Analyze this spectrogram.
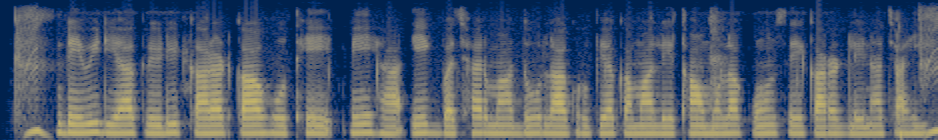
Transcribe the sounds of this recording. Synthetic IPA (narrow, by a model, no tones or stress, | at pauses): ɖeːʋɪɖjakɾeːɖɪʈkaːɾəʈkaɦot̪ʰeːmẽːɦaeːk̚bət͡ʃʰəɾmãd̪oːlaːkʰɾʊpɪjakɐmaleːt̪ʰaõmoːlakɔːnsekaːɾəʈleːnat͡ʃaːɦi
